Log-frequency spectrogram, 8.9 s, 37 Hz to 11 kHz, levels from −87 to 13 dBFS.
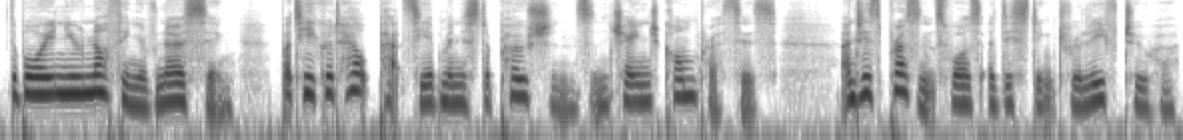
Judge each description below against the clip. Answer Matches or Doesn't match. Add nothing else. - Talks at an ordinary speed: Matches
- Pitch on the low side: Doesn't match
